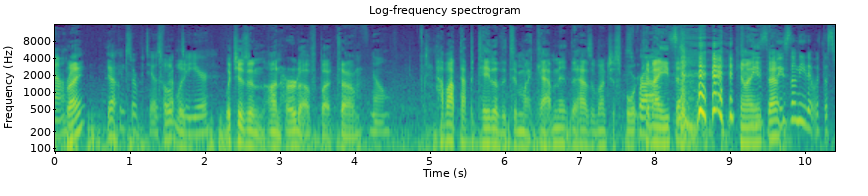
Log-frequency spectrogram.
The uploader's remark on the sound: Live from the NEW Odell Brewing Co Brewhouse and taproom in Sloan's Lake!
